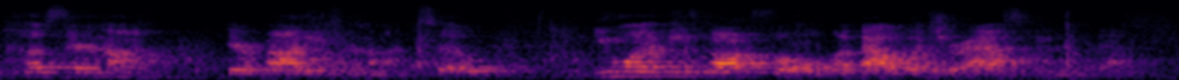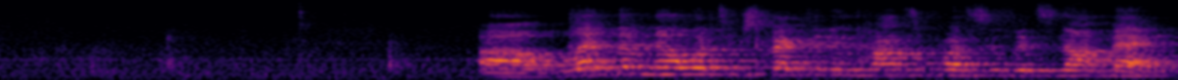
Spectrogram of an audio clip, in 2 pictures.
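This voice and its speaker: A woman's voice: a little high, fairly bright tone, a little hiss or hum. A middle-aged woman with a strong voice speaking firmly and directly to a live audience at a parenting workshop. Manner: firm, direct, conversational. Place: room with audience. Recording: echoey room from far off.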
